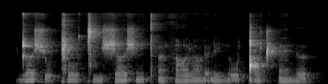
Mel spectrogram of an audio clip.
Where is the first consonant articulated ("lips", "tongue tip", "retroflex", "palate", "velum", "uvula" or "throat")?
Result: retroflex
